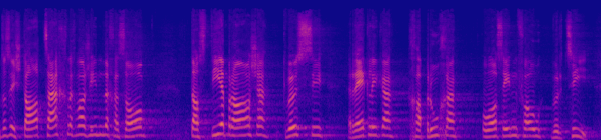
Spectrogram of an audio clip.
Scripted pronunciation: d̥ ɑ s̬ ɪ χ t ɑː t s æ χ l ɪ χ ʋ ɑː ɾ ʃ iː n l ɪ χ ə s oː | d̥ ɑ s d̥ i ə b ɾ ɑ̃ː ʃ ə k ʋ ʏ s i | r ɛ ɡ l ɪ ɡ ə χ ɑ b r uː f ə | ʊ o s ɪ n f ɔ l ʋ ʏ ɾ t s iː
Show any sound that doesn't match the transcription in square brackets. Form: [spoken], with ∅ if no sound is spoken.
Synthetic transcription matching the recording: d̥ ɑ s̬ ɪ [ʃ] t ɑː t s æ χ l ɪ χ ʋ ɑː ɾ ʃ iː n l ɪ χ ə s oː | d̥ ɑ s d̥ i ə b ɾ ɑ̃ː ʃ ə k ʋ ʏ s i | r ɛ ɡ l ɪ ɡ ə χ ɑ b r uː [χ] ə | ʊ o s ɪ n f ɔ l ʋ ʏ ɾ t s iː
